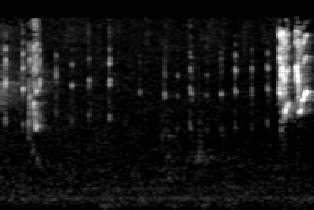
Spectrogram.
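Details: Shrill screeching from a lovebird in breeding heat, with harsh bursts at the start and end and faint rapid high clicks filling the gap between.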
